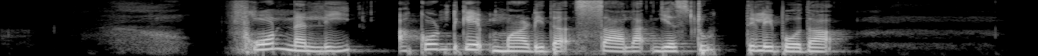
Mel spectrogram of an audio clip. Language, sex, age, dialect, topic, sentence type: Kannada, female, 25-30, Central, banking, question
